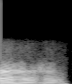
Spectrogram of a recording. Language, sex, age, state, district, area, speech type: Marathi, male, 18-30, Maharashtra, Wardha, rural, conversation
